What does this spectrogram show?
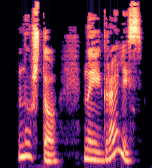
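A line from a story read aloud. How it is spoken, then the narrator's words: Exaggeratedly cheerful. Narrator (Russian): преувеличенно бодро спросила я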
